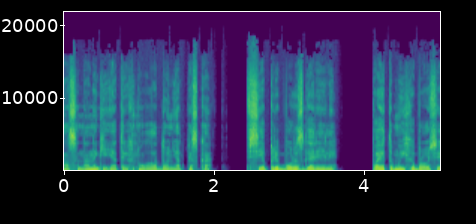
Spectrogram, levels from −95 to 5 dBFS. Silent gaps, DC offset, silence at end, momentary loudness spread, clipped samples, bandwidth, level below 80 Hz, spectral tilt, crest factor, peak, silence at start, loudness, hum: 2.25-2.44 s, 3.77-4.13 s; under 0.1%; 0 s; 8 LU; under 0.1%; 18 kHz; -40 dBFS; -4.5 dB/octave; 14 dB; -2 dBFS; 0 s; -17 LUFS; none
